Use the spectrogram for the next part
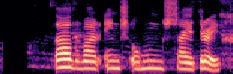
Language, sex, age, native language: Icelandic, male, 11, Icelandic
